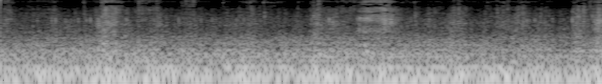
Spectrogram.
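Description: Steady low rumble of a car's road and engine noise, heard inside the cabin.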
